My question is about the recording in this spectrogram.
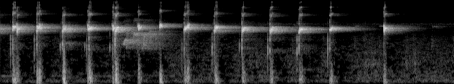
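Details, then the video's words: Lovebird in 'ngekek' chattering, played to prompt other birds to join in: a rapid series of sharp, high ticking notes, about four per second, slowing and fading toward the end. "TERAPI JITU BUAT LOVEBIRD,Ngekek dan Gacor Lanjut burung lain dengar ikut gacor dan ngekek"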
